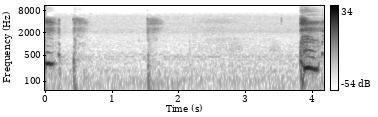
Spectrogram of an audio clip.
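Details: Morning productive cough, partly suppressed to avoid waking someone sleeping: several muffled coughs with a loose, congested quality, then a louder wet cough at the end.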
